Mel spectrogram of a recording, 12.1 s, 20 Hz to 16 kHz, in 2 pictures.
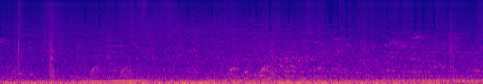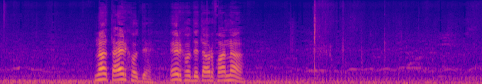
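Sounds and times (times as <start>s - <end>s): distant shouting voices: 0.0s - 12.0s.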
